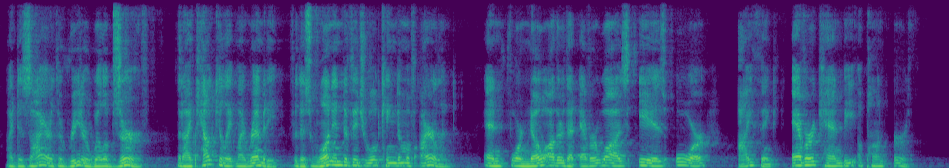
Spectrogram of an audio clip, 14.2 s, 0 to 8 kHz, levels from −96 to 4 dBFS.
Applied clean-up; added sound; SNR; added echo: neural separator model SepFormer DNS4.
